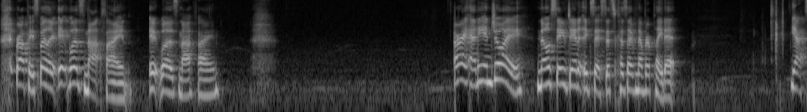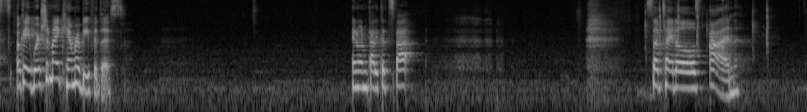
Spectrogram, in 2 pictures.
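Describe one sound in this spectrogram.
A young woman talks with animation into a close microphone, in bursts with pauses.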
